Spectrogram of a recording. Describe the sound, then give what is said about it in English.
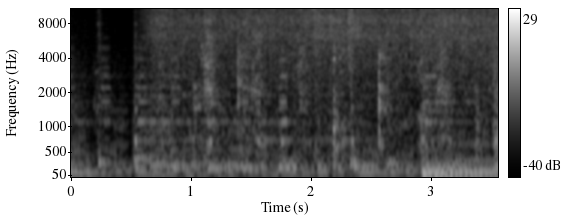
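Butter is stirred into a pan sauce made from the cooking liquid of mussels, giving a continuous soft scraping and bubbling sizzle that stays fairly quiet and steady, with no talking. “I'm going to let them cool down a little bit, and I'm going to start mounting my sauce with butter.”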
